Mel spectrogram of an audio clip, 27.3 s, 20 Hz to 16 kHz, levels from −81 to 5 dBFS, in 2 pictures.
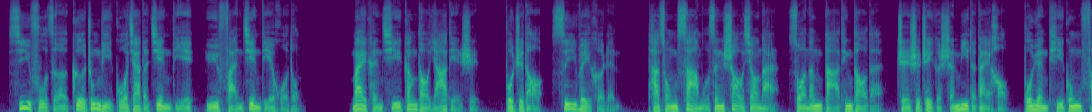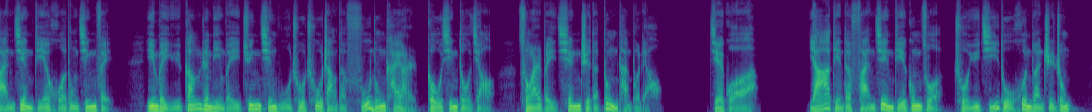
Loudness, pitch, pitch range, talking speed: -21 LUFS, 100 Hz, 85-115 Hz, 255 characters per minute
